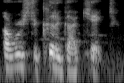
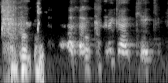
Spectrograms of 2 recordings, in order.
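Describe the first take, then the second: First: Said in the usual way. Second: "Coulda got kicked" stretched out very slowly; "Coulda got kicked" said slowly for comic effect; slow, drawn-out repeat. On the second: Shown as a demonstration. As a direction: savor each word of "Coulda got kicked", dragging it out.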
